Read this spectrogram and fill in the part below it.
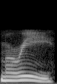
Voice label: "marie", us

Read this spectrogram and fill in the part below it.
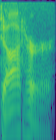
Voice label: "daughter", en us

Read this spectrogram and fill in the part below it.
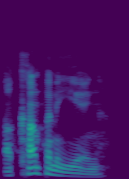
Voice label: "accompanying", us

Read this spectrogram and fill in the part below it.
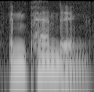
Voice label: "impending", us

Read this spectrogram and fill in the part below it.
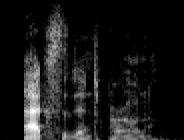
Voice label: "accident-prone", us

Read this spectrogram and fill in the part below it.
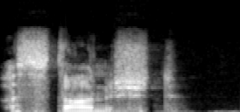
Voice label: "astonished", us

